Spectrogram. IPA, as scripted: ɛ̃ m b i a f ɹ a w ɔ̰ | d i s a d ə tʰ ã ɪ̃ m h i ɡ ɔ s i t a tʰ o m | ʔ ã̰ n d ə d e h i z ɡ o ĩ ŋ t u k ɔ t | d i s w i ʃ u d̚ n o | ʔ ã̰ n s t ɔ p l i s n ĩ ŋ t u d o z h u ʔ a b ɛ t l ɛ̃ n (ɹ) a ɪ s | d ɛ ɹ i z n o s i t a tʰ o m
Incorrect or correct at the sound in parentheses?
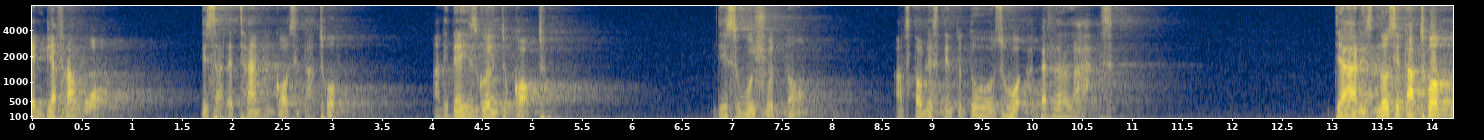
incorrect: l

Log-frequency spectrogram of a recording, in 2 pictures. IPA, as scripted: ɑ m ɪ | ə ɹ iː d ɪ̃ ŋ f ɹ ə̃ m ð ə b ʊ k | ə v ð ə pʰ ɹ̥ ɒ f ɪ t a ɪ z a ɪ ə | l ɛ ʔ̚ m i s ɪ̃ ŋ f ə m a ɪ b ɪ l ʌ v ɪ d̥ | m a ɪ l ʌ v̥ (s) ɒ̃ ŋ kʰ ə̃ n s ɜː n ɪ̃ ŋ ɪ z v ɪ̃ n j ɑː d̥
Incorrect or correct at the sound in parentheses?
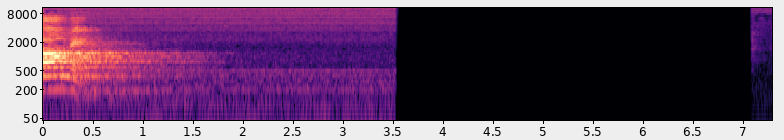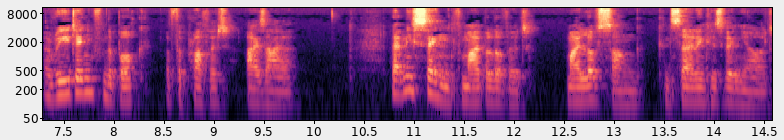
correct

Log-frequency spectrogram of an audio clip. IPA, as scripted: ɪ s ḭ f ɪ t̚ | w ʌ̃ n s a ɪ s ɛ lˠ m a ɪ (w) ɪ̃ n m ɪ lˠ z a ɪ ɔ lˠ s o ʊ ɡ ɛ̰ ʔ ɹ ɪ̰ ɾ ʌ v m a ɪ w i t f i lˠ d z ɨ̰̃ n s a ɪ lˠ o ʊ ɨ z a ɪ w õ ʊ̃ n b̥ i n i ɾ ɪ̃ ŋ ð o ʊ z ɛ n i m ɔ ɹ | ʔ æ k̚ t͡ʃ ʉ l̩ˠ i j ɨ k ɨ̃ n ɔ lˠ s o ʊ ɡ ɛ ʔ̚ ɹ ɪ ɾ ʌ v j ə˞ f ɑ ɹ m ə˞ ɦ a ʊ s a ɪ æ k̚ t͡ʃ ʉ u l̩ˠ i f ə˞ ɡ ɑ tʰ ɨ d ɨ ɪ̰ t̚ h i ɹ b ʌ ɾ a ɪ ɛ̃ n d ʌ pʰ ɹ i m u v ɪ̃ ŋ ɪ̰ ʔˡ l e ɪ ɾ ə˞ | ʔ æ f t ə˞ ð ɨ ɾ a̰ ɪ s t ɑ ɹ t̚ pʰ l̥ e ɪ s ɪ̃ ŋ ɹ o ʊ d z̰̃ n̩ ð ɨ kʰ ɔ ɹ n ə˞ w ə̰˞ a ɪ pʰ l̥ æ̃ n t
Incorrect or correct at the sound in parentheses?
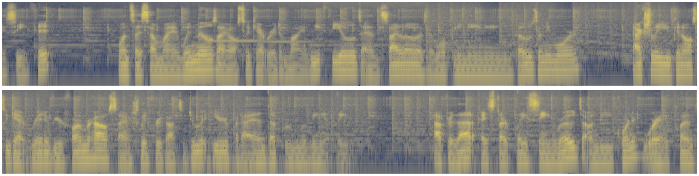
correct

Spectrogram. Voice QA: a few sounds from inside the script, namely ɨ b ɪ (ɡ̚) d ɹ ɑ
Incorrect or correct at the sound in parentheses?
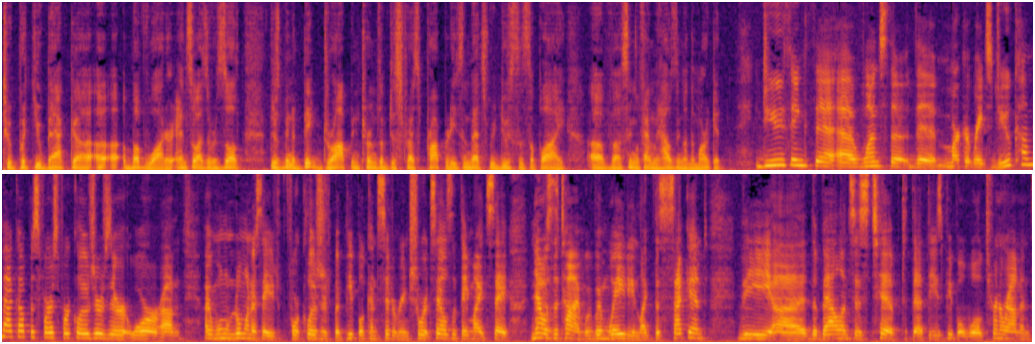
correct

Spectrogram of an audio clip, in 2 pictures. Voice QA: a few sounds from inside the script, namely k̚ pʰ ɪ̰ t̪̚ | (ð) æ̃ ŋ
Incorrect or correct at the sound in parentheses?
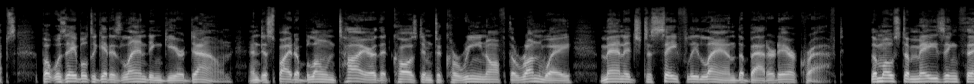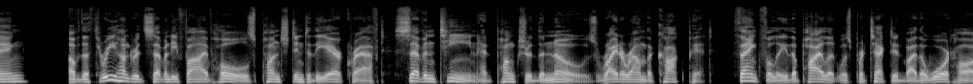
incorrect: θ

